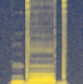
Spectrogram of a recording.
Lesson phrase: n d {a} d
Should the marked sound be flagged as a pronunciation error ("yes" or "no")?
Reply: no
